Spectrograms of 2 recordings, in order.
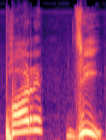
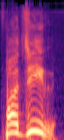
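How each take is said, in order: First: A half r sound comes before the j. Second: The r sound comes after the j. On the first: The speaker calls it right. "उसके बाद से र बोल दो" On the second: The speaker calls it wrong. "तो उच्चारण गलत हो जाएगा"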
